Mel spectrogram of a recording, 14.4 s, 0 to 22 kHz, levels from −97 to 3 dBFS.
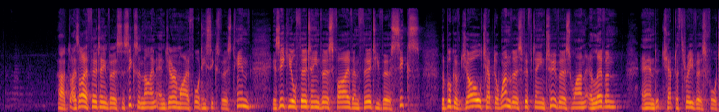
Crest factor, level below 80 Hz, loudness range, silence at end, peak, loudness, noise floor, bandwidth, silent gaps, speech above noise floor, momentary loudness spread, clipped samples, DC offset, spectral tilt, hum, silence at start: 18 dB; -60 dBFS; 2 LU; 0 s; -8 dBFS; -26 LUFS; -64 dBFS; 16 kHz; none; 39 dB; 10 LU; under 0.1%; under 0.1%; -6.5 dB/octave; none; 1.15 s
